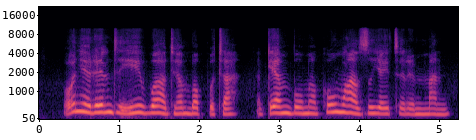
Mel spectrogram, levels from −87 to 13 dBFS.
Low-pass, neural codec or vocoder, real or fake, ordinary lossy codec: 9.9 kHz; codec, 16 kHz in and 24 kHz out, 0.6 kbps, FocalCodec, streaming, 4096 codes; fake; none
